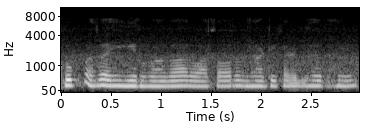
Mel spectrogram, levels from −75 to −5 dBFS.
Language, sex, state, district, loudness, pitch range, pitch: Marathi, male, Maharashtra, Pune, -24 LUFS, 165-170 Hz, 170 Hz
